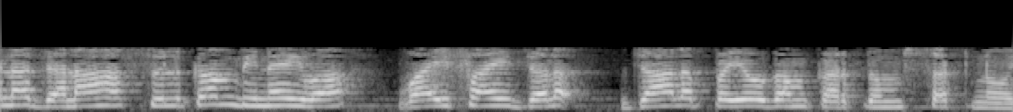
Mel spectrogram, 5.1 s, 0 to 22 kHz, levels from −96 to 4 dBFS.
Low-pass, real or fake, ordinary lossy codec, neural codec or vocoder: 3.6 kHz; real; none; none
